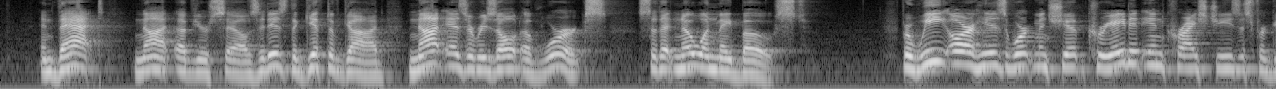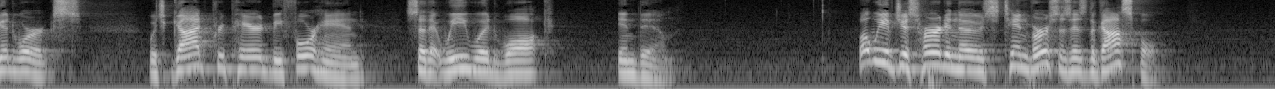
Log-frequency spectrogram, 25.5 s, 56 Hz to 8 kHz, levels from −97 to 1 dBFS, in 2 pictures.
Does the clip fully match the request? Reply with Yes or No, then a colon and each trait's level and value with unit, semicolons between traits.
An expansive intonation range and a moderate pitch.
Yes: wide, 6.2 semitones; medium, 160 Hz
